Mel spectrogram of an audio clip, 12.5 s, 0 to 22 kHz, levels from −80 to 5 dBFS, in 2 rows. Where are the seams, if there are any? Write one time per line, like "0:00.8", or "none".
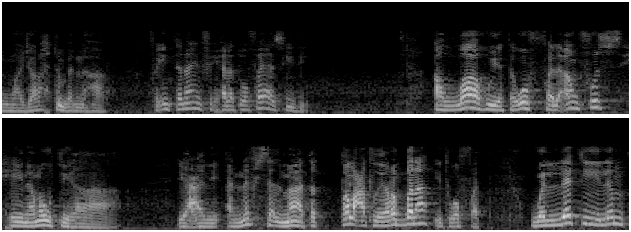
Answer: none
